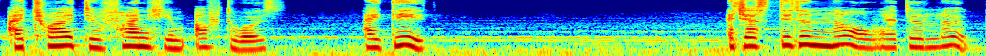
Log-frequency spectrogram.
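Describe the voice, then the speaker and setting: An actress playing a wistful, earnest woman longing for a lost love in a video game cutscene, confiding and halting. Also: fairly high pitch, fairly even intonation, darkish tone, soft background music.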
